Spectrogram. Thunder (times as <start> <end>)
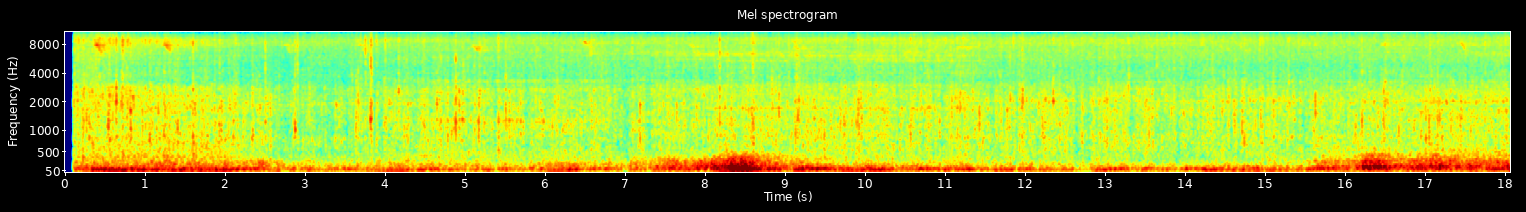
7.0 11.0, 15.6 18.0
